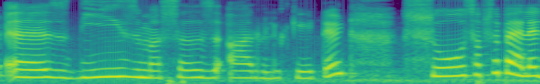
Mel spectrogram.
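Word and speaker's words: psoas: sauce minor ठीक है तो इसको प्रोनाउंस हम करेंगे सॉस ठीक है तो सॉस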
